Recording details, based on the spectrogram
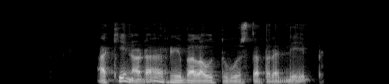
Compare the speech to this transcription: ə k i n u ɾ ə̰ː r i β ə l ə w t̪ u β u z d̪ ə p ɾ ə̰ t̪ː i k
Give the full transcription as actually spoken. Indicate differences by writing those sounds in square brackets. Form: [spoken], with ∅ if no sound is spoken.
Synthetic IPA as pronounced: ə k i n [ɔ] ɾ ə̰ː r i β ə l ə w t̪ u β u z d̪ ə p ɾ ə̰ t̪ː i [p]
